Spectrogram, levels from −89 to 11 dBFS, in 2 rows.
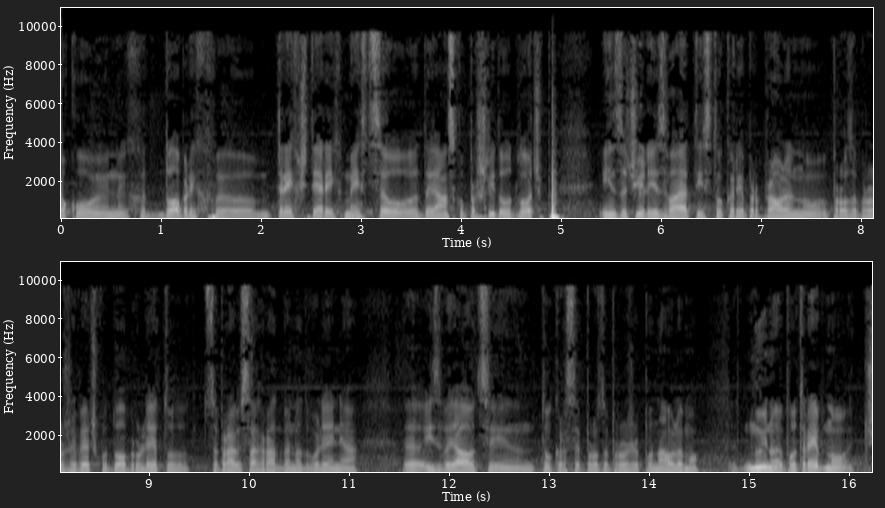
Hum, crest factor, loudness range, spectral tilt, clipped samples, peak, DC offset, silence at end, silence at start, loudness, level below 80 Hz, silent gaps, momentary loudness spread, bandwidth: none; 24 dB; 8 LU; -7.5 dB/octave; under 0.1%; 0 dBFS; under 0.1%; 0 s; 0 s; -27 LUFS; -28 dBFS; none; 11 LU; 10 kHz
